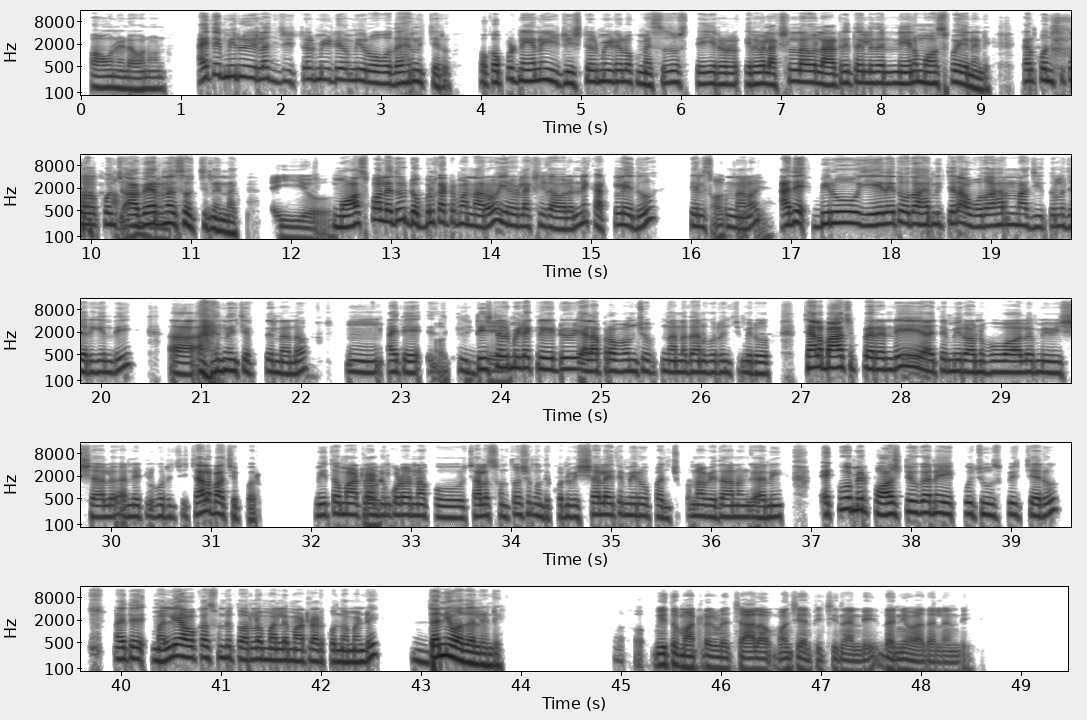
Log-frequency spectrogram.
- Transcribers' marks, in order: in English: "డిజిటల్ మీడియా"; in English: "డిజిటల్ మీడియాలో"; in English: "లాటరీ"; chuckle; other background noise; chuckle; in English: "డిజిటల్ మీడియా క్రియేటివిటీ"; tapping; in English: "పాజిటివ్"; sniff
- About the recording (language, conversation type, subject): Telugu, podcast, డిజిటల్ మీడియా మీ సృజనాత్మకతపై ఎలా ప్రభావం చూపుతుంది?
